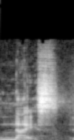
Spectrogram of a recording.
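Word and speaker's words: gneiss: foliated layer rock is called nice it's not spilt in IC e it's spelled G and E is s but they're very beautiful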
